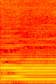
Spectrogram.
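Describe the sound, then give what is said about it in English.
A ferry horn sounds one steady, deep, droning blast, loud and unwavering throughout with no other sound. “the one being drowned out by the ferry horn, which sounds like this.”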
